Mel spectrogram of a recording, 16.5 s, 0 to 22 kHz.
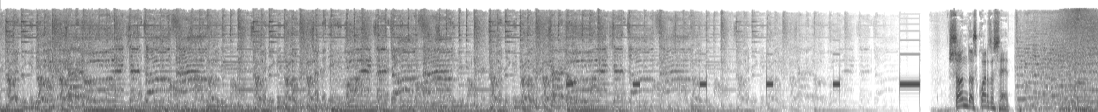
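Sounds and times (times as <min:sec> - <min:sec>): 
loud pop chorus over a pounding beat: 0:00.0 - 0:13.7
short evenly spaced electronic beeps: 0:13.5 - 0:13.8
speech: 0:14.4 - 0:15.3.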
